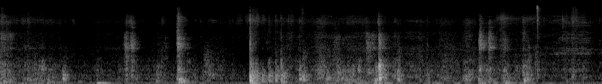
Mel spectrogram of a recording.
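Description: Hands handling craft materials on a tabletop: scattered light knocks, taps and rustles, with the sharpest knock about two and a half seconds in.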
